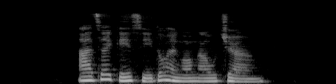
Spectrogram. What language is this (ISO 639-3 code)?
yue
